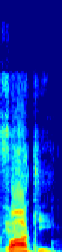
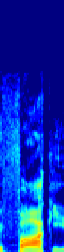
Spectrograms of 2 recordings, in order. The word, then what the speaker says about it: Focke: Okay, Focky. I was going to say that one totally wrong. I was going to say the F-U-E. And I was like, I wanted to let you say that one first. F-O-C-K-E is how you spell it. Focky.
